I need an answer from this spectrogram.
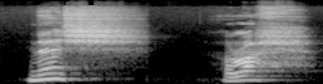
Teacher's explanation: Отличительной чертой звука шин является, что у этого звука есть свойство тафаши, то есть произношение медленно ш. Резкое произношение категорически запрещается, потому что аннулируется вот это свойство наш.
